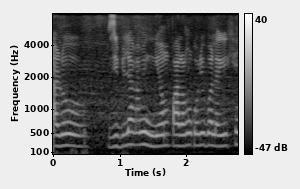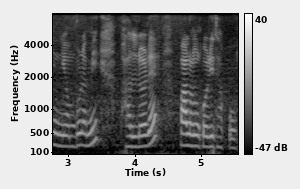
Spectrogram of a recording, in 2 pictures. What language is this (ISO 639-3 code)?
asm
